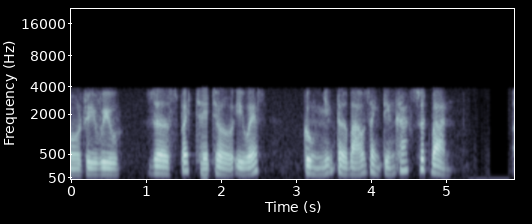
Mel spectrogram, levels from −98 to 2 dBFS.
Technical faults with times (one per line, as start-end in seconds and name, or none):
1.74-1.82 packet loss with last packet repeated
